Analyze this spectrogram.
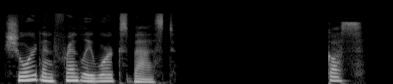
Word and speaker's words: kas: kas Sounds like cause.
